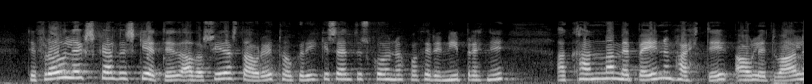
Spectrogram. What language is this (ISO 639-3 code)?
isl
